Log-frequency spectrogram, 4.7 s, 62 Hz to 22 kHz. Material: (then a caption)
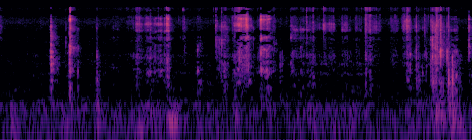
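Soap. A metal blade carves curls off the edge of a dry, solid teal laundry soap bar embossed with a 72% mark. Quiet, bright, crisp scraping and short dry crackles come in irregular bursts, with a few sharper snaps standing out above a soft hiss.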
